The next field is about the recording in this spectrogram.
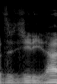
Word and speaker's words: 都路里: 对，就是紫吉里，中文我也不知道那个叫什么，对，中文有人就直接念十里，对对对对对。可是那一家是京都很有名的一个，就是百年的一个茶庄，然后它等于是说它有一个比较高的茶铺，它那另外它还有一个叫茶寮都路里的，它发音也叫紫吉里，它专门做给年轻人的，或者是抹茶冰啦、抹茶冰淇淋。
